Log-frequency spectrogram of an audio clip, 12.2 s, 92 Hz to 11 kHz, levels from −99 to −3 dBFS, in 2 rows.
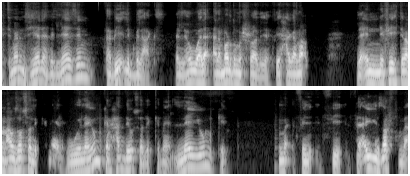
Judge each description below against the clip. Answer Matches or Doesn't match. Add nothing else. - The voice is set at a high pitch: Doesn't match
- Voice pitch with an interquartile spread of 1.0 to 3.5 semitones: Doesn't match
